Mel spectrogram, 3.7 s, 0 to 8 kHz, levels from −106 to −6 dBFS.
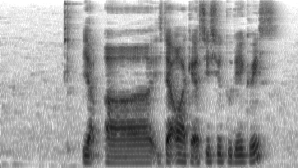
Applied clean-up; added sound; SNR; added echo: classical method log-MMSE.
